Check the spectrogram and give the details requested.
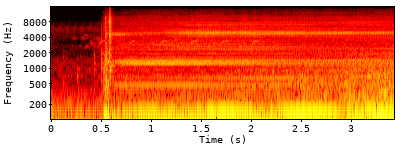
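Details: Trane heat pump compressor after relay diagnosis: sharp click, then a steady, even hum with constant tone, a normal healthy start. Clamp on the relay-to-capacitor lead shows a short amp spike, then zero. A sticking relay keeps drawing current, tripping the breaker.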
